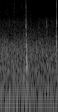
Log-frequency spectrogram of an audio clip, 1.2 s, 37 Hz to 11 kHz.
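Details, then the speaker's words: Mercedes-Benz EQS 580 4Matic at minus 12 °C: two faint sharp clicks as the washer fluid filler flap latch tries to release, but the frozen flap stays shut; also happened at minus 5 to 6 °C. "the front end here is just shut closed you're not able to open that so you have this yeah you hear that clicking sound yeah it does not want to open"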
